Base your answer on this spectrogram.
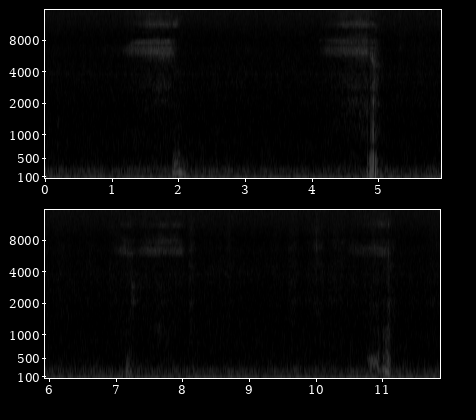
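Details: Sleeping cat cuddling a stuffed fish gives soft, brief snorting breaths every two to four seconds over a low steady room hum: gentle snoring.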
